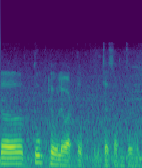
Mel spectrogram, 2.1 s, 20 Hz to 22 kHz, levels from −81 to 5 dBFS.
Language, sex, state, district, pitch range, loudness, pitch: Marathi, male, Maharashtra, Mumbai Suburban, 95-135 Hz, -16 LUFS, 105 Hz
